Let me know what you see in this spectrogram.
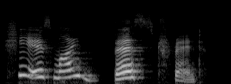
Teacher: I have said the word best louder and stronger. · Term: stress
